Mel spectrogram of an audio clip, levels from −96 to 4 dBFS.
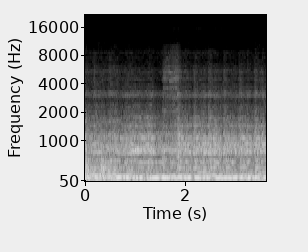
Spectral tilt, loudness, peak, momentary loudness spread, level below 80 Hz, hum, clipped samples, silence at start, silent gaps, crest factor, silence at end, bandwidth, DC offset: -11 dB/octave; -16 LUFS; -6 dBFS; 1 LU; -30 dBFS; none; under 0.1%; 0 s; none; 10 dB; 0 s; 4.5 kHz; under 0.1%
